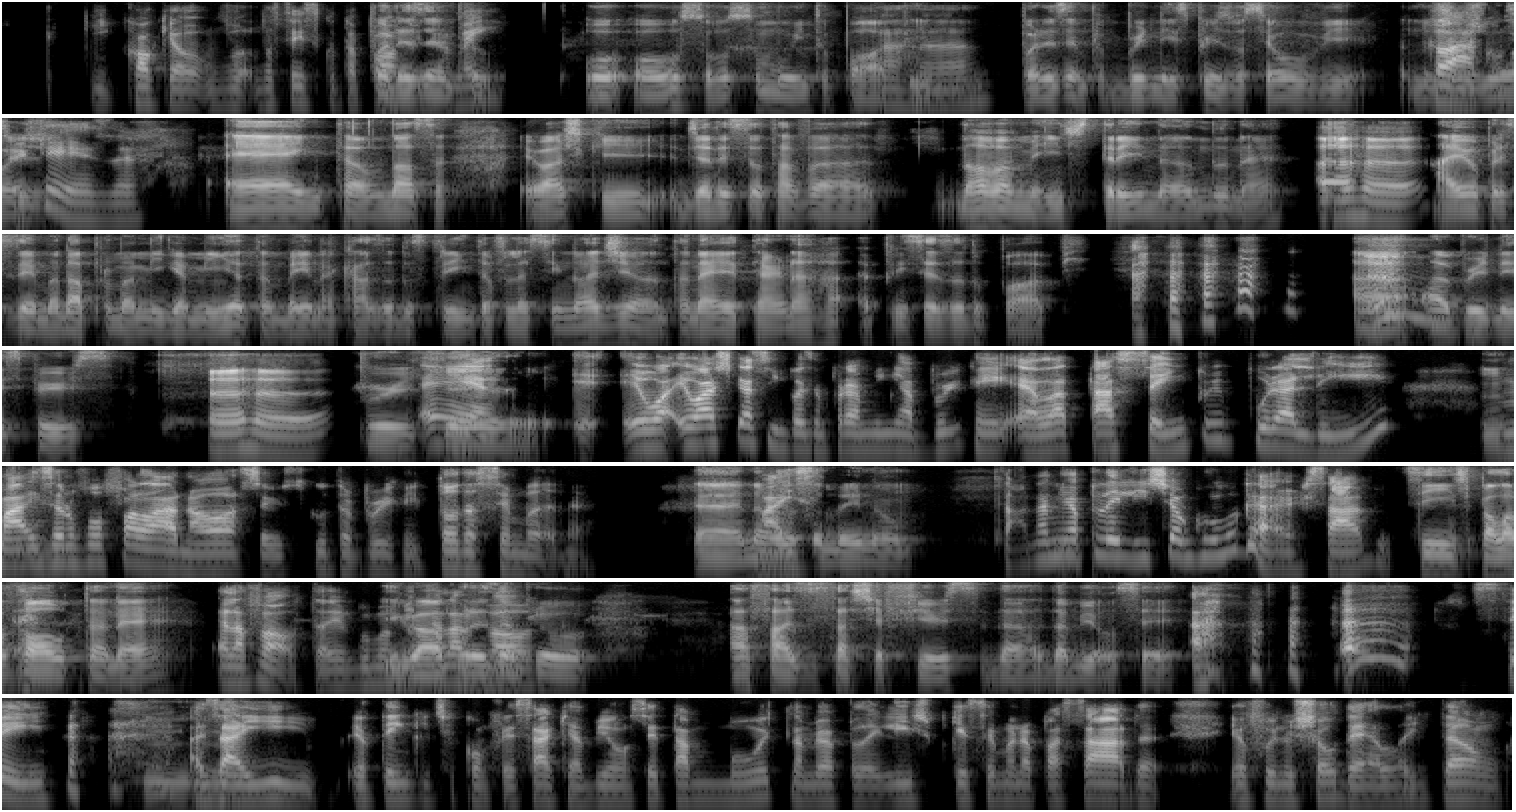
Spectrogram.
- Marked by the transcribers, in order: tapping; "exemplo" said as "exempro"; laugh; other noise; chuckle; laugh
- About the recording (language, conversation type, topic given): Portuguese, unstructured, Como a música afeta o seu humor no dia a dia?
